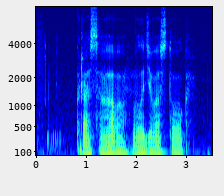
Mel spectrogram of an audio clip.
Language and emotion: Russian, neutral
